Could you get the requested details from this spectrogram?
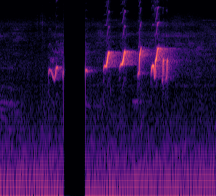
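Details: Sooty-headed bulbul, a wild-caught bird now kept and tamed, singing actively and loudly almost every minute: a short rich note, a pause, then four quick bright whistled notes in a rising, slurred phrase, with a faint low hum behind.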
